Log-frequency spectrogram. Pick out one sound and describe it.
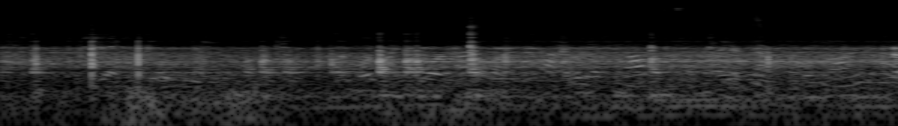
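A tennis ball bounces before a serve.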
